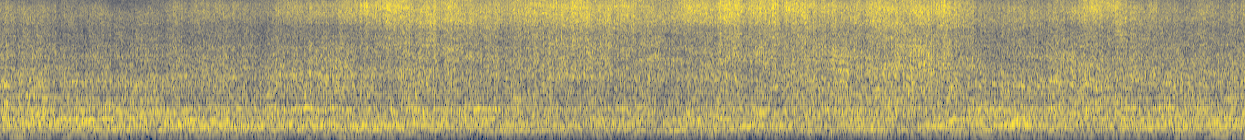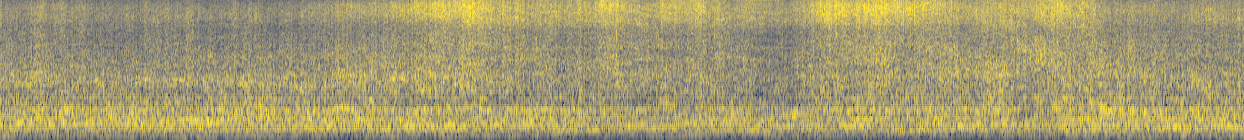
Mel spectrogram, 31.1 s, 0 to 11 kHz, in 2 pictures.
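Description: A field of dirt late model race cars with GM 602 crate small-block V8 engines running laps together: a steady, continuous blend of many engines at throttle.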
